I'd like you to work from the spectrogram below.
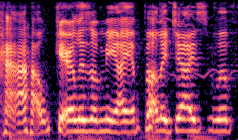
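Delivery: goofy dog-like character voice. Voicing a girl told she imagined herself as a dog, goofy Tsuruko voice. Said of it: "I'm giving her the goofiest voice ever".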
